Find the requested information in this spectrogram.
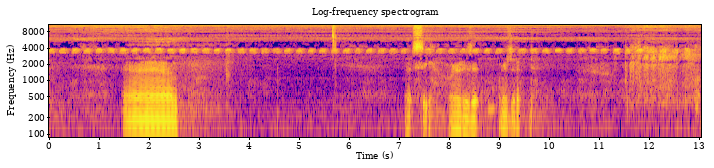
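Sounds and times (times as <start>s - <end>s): cricket chirping: 0.0s - 13.0s.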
